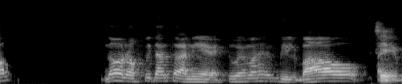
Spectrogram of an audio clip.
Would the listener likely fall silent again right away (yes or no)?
yes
